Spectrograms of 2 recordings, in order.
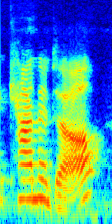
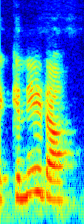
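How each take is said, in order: First: Said in the usual way. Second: "Canada" mispronounced with the stress moved to the middle syllable; non-native pronunciation. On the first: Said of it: "depending on what is your background". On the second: Shown as a demonstration. Teacher showing learners a first-language slip, "Canada" mispronounced as ca-NAY-da. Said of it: "what's your first language".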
